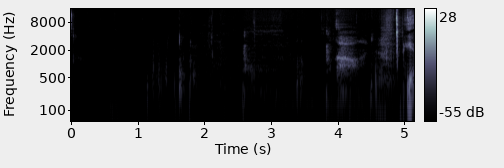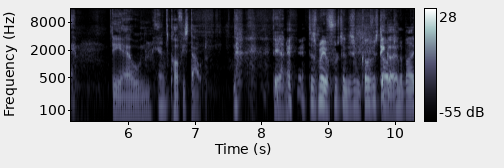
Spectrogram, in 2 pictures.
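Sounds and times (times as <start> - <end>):
person chewing a bite of food: 1.1 - 3.9
speech: 5.0 - 10.2
laughter: 7.6 - 8.8.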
